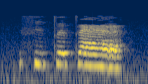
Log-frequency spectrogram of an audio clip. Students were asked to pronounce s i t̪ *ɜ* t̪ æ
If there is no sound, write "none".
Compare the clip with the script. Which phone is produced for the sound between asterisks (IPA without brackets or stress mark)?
ɛ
